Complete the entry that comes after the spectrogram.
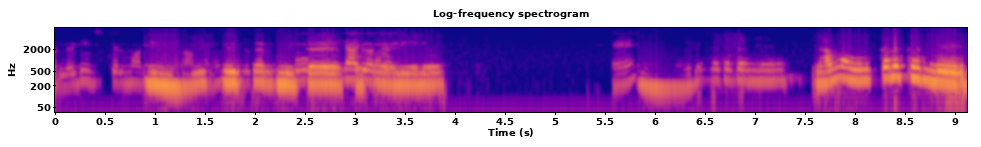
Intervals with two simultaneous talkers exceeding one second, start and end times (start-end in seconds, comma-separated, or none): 1.0-3.5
